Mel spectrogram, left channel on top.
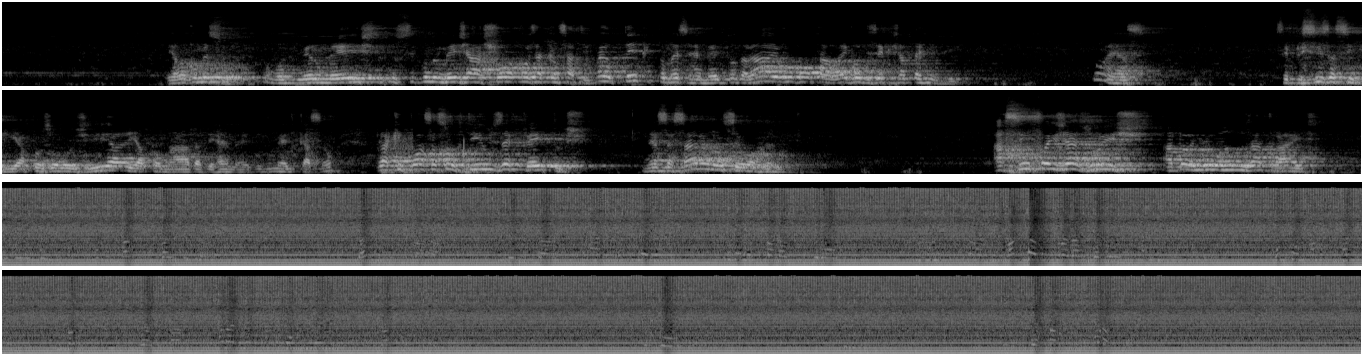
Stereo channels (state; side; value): different; both; correlation 0.00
